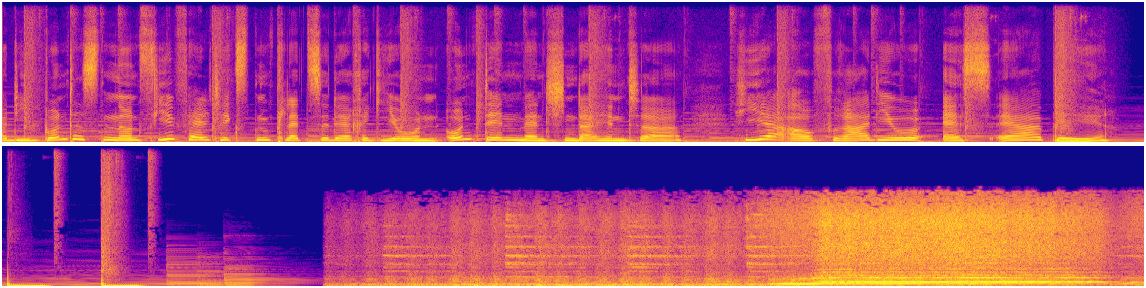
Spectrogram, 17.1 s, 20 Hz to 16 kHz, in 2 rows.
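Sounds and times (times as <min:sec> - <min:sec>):
speech: 0:00.0 - 0:08.4
steam locomotive hissing: 0:11.1 - 0:17.1
steam locomotive whistle: 0:14.2 - 0:17.1.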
